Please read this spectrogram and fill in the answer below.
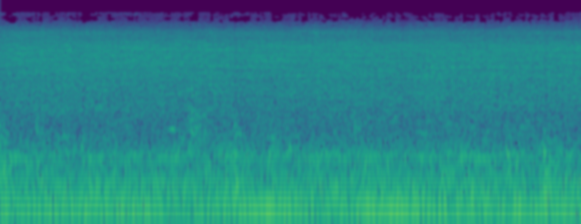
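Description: Gillnet boat's engine running steadily on deck: a constant loud rumble with a hiss over it.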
